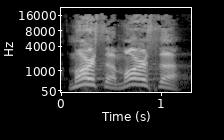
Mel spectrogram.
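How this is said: The name is said in an angry tone. The speaker is scolding. The speaker calls it wrong. "I don't think Jesus said it in an angry way"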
